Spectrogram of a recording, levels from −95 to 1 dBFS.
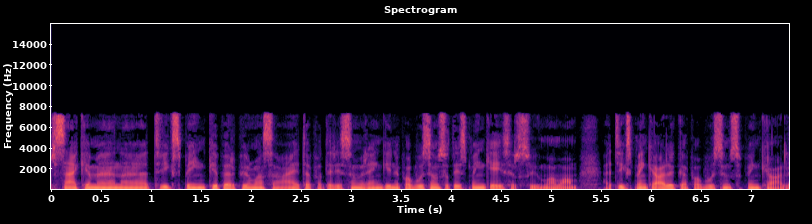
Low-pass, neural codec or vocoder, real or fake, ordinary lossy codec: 7.2 kHz; none; real; MP3, 48 kbps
